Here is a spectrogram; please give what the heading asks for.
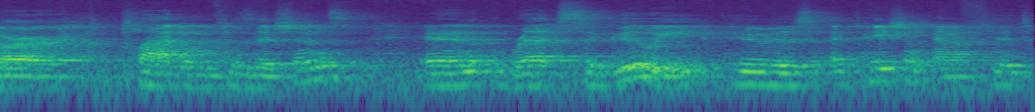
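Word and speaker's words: Sagui: I think that's Rhett Sawi. No, it's not. It is. Can you spell that? It's S as in Sam, A-G-U-I, like Maui. Yeah. And Sawi. That sounds like Segui.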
